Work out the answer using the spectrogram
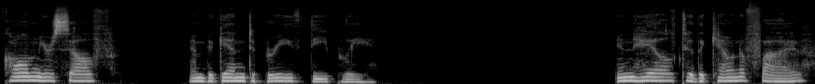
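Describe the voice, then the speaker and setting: The narrator, a woman with a low pitch, reads a guided meditation script. Long pauses stretch through her calm, steady and soothing narration.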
